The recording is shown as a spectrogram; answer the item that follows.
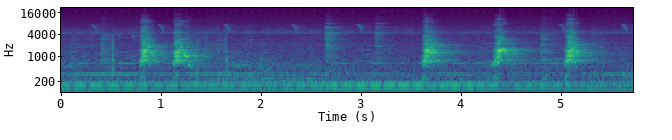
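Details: Dog at Sant'Elia, Vieste, barking throughout a holiday stay; two quick barks, a pause, then three more spaced under a second apart, over a constant low mechanical hum.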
